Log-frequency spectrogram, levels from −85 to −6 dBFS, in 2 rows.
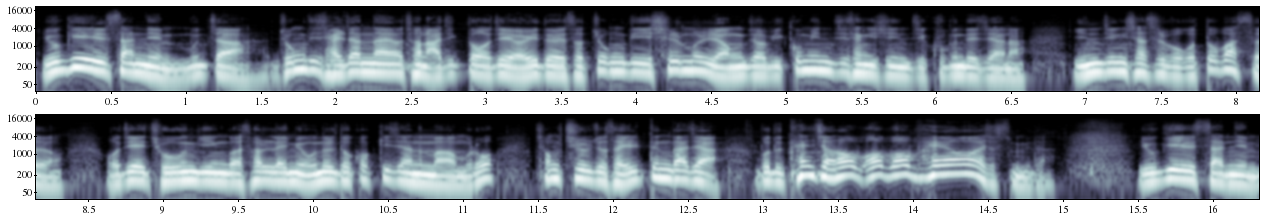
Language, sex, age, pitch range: Korean, male, 50-69, 105-145 Hz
